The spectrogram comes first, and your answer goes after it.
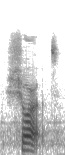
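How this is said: It has an R-colored vowel sound.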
